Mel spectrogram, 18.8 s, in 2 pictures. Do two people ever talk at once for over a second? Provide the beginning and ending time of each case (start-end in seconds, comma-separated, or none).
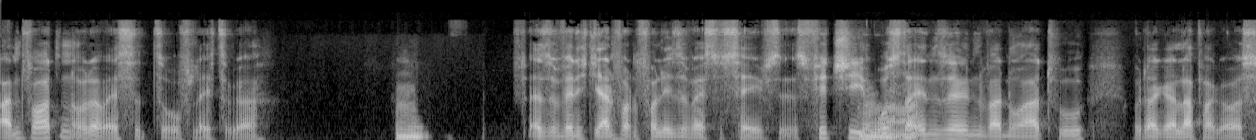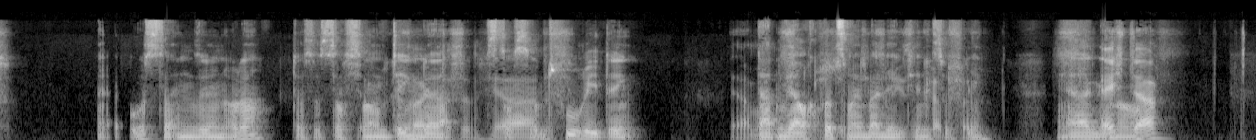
11.9-13.8, 15.1-16.8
